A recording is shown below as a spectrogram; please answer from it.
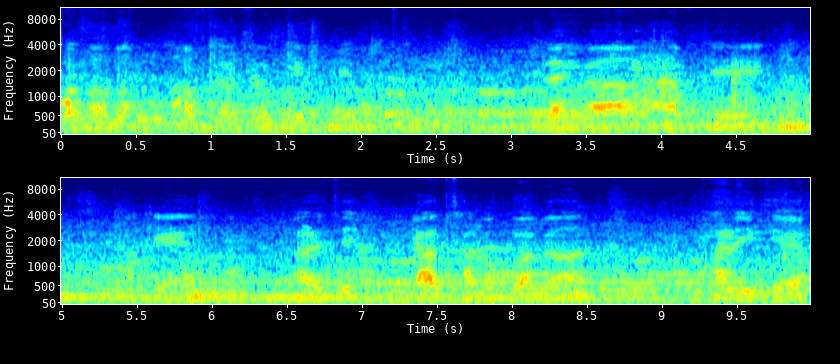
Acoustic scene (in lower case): crowded indoor space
